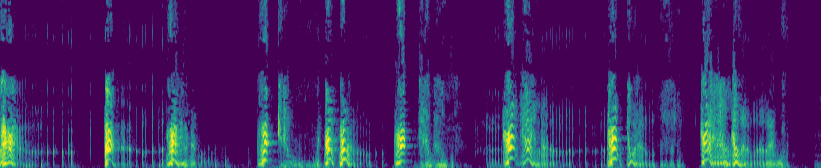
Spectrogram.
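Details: An angry pet dog, apparently named Sammy, gives short harsh growling barks in separate bursts with gaps of silence. A faint human voice is heard between them.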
